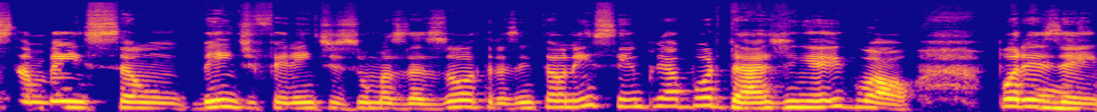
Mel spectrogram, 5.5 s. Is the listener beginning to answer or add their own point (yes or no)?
no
